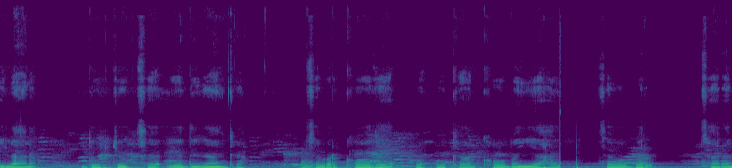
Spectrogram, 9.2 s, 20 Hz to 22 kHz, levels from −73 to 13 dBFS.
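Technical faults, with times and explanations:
0.35 s, 4.04–4.06 s and 6.99 s (just after "kooban yahay"): damaged data in a compressed stream. Each is a brief glitch lasting roughly 12 to 20 ms that cuts across the speech. Corrupted bytes in the encoded stream make the decoder misread the affected frames, so it outputs a short garbled burst, loses sync, and resumes only when it finds the next valid frame header.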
